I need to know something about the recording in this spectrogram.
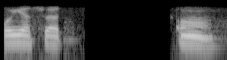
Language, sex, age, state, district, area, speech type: Assamese, female, 60+, Assam, Dhemaji, rural, conversation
